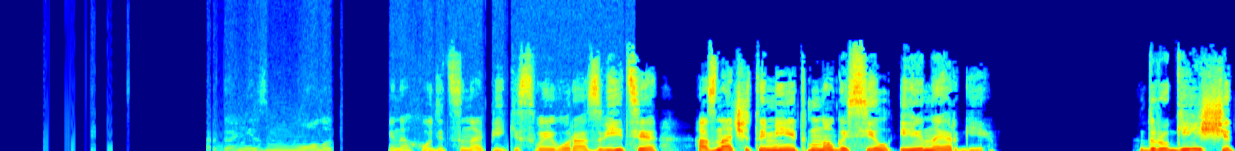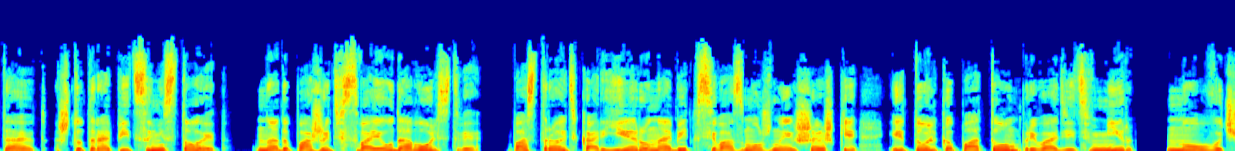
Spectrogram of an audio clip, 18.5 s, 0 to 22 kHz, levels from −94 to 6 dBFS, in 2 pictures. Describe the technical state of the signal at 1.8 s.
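Truncation distortion on a fade runs from 0.0 to 4.76 s, and 1.8 s falls in its worst stretch, which lasts until about 4.15 s. The fade-in is rendered with too few bits and no dither, which fits an 8-bit gain stage. Low in the ramp, the waveform collapses into a handful of coarse square steps. At 1.8 s the sound is gritty rather than rising cleanly.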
